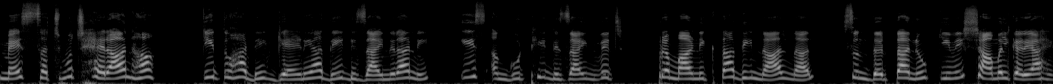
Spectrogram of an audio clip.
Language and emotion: Punjabi, surprised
